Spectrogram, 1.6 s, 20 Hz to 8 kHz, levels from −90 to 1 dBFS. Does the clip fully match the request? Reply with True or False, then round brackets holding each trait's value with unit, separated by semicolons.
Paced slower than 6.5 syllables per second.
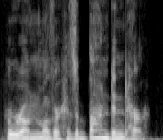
False (7.2 syllables/s)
